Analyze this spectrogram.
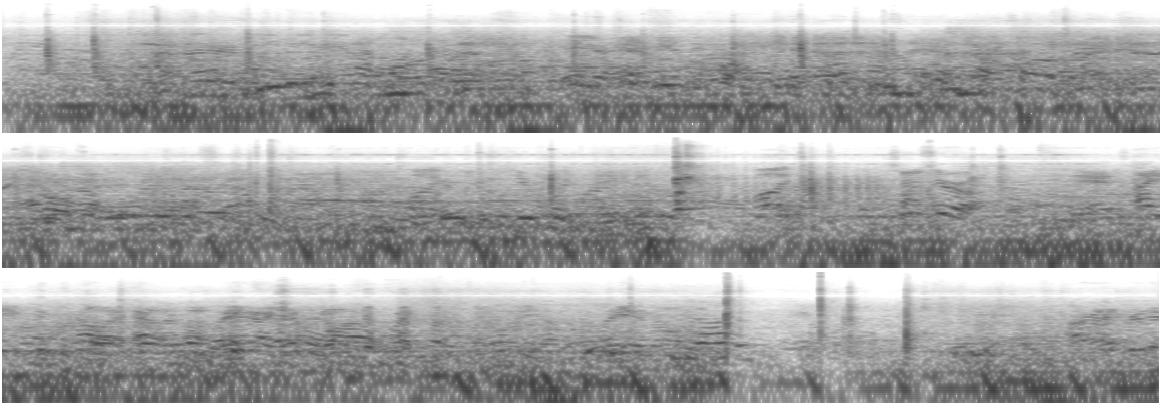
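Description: Several people chatter and shout excitedly nearby.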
